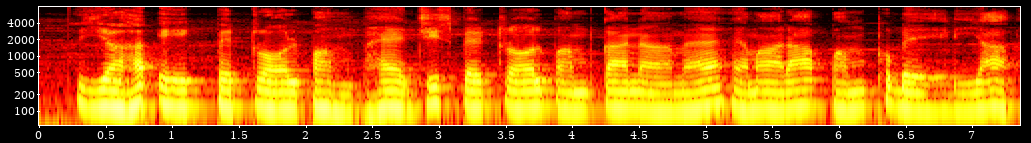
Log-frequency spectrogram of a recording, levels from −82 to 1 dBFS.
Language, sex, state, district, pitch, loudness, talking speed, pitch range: Hindi, male, Bihar, West Champaran, 115 Hz, -15 LUFS, 115 wpm, 110-120 Hz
